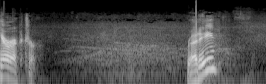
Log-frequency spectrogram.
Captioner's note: gasps from audience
